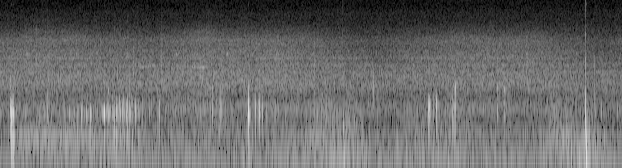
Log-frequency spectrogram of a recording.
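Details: Hungry stomach before dinner: low gurgling rumbles with scattered short pops and squelches over a steady low hum; normal bowel sounds (borborygmi).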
